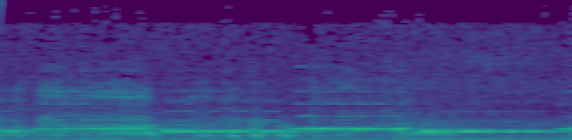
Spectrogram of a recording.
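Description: An ambulance siren wails steadily, its tone stepping between two pitches, over a constant low rumble of traffic as it passes by while the car stops to give the ambulance priority; no one speaks.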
